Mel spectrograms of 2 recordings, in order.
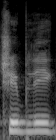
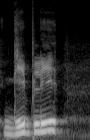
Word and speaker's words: Ghibli: Sag ich doch ähm, ja, wieder, ich weiß nicht, wie man ausspricht, Ghibli, Ghibli. Ja, hey, es, es scheidet sich geistig. Ich glaube, die offizielle Aussprache ist Ghibli, aber äh, ja, es, ist, es tut niemand blöd, wenn du Ghibli sagst.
